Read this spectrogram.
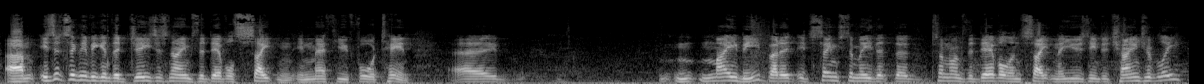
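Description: A man's voice: a little high, normal speed, a little hiss or hum. A man, a pastor, answering faith questions from the congregation in a thoughtful, hesitant way with many fillers. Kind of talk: Q&A sermon.

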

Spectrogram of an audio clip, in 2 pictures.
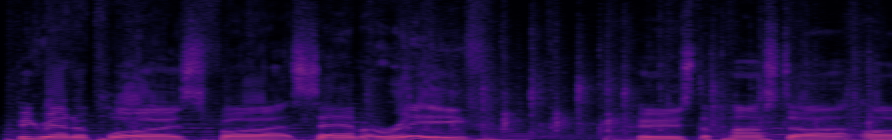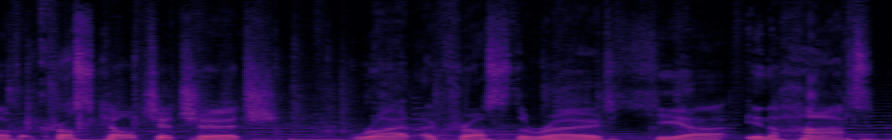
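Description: Upbeat guy hosting a live show outside, a bit high-voiced, faint music in the back. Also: takes it slowly. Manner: upbeat, presenter-style introductions. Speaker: show host. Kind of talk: hosting a live outdoor interview. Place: outdoors at a festival.

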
